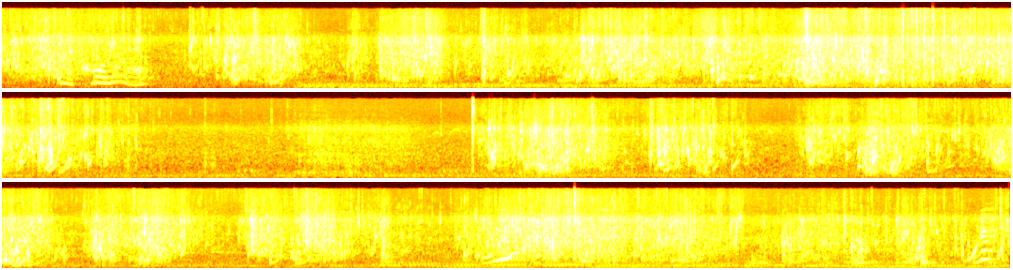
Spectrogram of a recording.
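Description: A long-handled dip net sweeps and splashes through shallow muddy water.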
